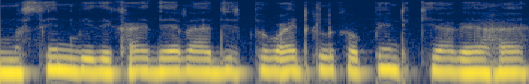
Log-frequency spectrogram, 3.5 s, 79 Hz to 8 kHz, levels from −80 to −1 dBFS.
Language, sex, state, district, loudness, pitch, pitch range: Hindi, male, Jharkhand, Palamu, -12 LUFS, 160 Hz, 155-165 Hz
